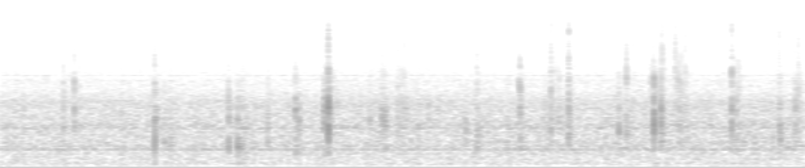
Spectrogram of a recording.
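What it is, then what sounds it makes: Plastic-wrapped pocket tissue pack. A full, small Kleenex pocket tissue pack in plastic film is held upright in the hands while fingertips tap and nails scratch the wrapper. About thirteen short, crisp, crinkly ticks and scratches sound quietly and irregularly over a faint steady hiss, each dying away almost instantly.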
